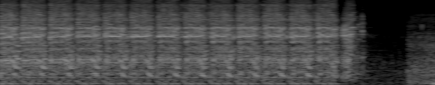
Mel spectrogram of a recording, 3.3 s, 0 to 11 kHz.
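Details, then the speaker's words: Outboard engine during a compression test: cowling off, all spark plugs removed, gauge fitted, spun 3–5 revolutions on a starter button; all cylinders read in the low 130s psi. Even, unlabored cranking at about 2.5 pulses per second; normal. "Screw in your compression gauge and either have a friend turn the key or use a starter button, as I have here, and spin the motor over 3 to 5 revolutions."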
